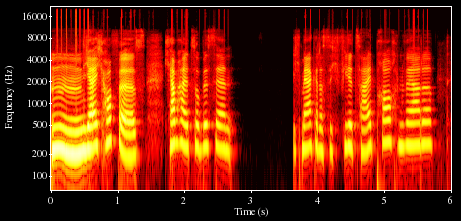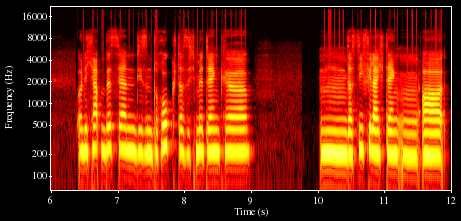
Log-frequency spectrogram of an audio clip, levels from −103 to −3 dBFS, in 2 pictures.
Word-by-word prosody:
Mhm, 220 -3 +9
ja, 240 +2 +9
ich 260 +2 -4
hoffe 305 -4 +3
es. 190 -1 +2 0.3
Ich - - -12
habe 280 +1 +6
halt 260 -3 0
so 255 0 -5
bisschen 255 -2 -5 0.9
ich 225 +2 -18
merke, 255 +2 0
dass 225 -1 -9
ich 220 -1 -14
viel 255 -1 -3
Zeit 245 +1 -4
brauchen 290 -3 -5
werde 270 +1 -3 0.6
und 220 0 -7
ich 225 +2 -7
habe 245 -1 -4
'n - - -6
bisschen 240 -2 -4
diesen 215 -1 -6
Druck, 260 +6 -4
dass 220 -2 -9
ich 200 +2 -15
mir 220 0 -3
denke 220 0 -4 1.1
hm, 210 -1 0
dass 205 0 -4
die 235 - -5
vielleicht 215 -3 -3
denken: 195 -2 -5
„Oh, 195 0 +1
225 Hz, 175 wpm, -22 LUFS, 210-255 Hz, 1.1 s, Mhm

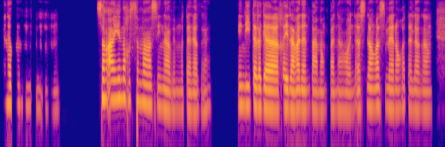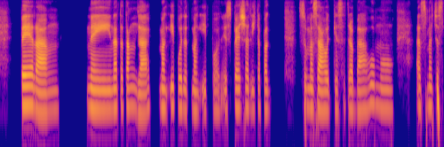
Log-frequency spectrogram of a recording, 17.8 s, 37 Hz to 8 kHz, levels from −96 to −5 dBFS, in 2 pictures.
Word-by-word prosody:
Ah, 180 - +1
mm, 175 -1 -17 0.5
mm. 140 - -20 0.8
Sang-ayon 215 0 +6
ako 215 -2 -1
sa 205 - -3
mga 190 -3 0
sinabi 155 -4 -2
mo 140 0 -14
talaga. 135 +2 -4 0.6
Hindi 175 0 0
talaga 155 -4 +6
kailangan 150 -1 +4
ng 145 - -14
tamang 140 -1 -4
panahon 140 0 -6
as 150 -1 0
lang 160 -1 +1
as 165 0 -2
meron 150 -1 0
ka - - -8
talagang 140 -1 -5 0.7
perang, 145 -5 +4 0.6
may 150 -2 +3
natatanggap, 155 -3 -2 0.2
mag-ipon 155 -1 -6
at - - -19
mag-ipon. 140 -1 -11
Especially 155 -1 +2
kapag 150 -1 -7 0.6
sumasahod 150 -3 -1
ka 150 - -10
sa - - -10
trabaho 150 +4 -5
mo, 150 -3 -14 0.4
as 165 0 -5
much 165 -1 -7
as - - -2
150 Hz, 130 wpm, -23 LUFS, 145-165 Hz, 0.8 s, Sang-ayon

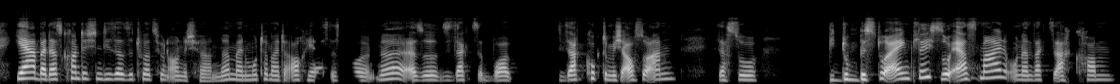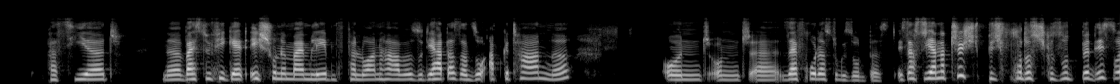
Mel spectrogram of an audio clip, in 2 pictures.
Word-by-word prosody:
Ja, 275 +1 +9
aber 250 -4 +6
das 240 +1 +3
konnte 280 -2 -1
ich 260 +1 -4
in 250 - -5
dieser 245 0 +1
Situation 230 0 -5
auch 200 - -3
nicht 185 -2 -5
hören, 160 0 -7
ne? 210 +4 -2
Meine 215 -3 -3
Mutter 225 +3 -5
meinte 210 -2 -4
auch: 215 0 -2
„Ja, 195 - -4
das - - -18
ist - - -47
toll,“ 190 -2 -5
ne? 245 +3 +1
Also 200 +1 -1
sie 190 +1 -11
sagt 210 +2 -3
so - - -8
boah 195 0 -1 0.5
sie 185 - -18
sagt 220 +1 +2
guckte 275 -4 -2
mich 205 -2 +1
auch 210 - +4
so - - -1
an. 255 +3 0 0.4
Sagt 205 -1 -4
so: 210 -2 -2 0.7
„Wie 210 -3 -9
dumm 225 -2 0
bist 230 +3 +3
du - - +7
eigentlich?" 310 +7 +5
so 245 -3 +5
erst 250 - +4
mal. 310 +2 +4
Und 220 - -7
dann 210 0 -2
sagt 220 0 -4
sie - - -1
„Ach 195 - 0
komm, 215 0 -6 0.5
passiert, 235 +2 -3 0.3
ne? 220 +2 -2
Weißt 245 +1 +5
du, - - -4
wie - - -10
viel 280 - -2
Geld 240 -2 +4
ich 260 0 +5
schon 275 -2 +1
in 250 - -3
meinem 235 -1 +3
Leben 235 -1 0
verloren 230 +1 -4
habe?“ 230 -1 -1
So, 230 -1 -9
die 240 +2 +3
hat 250 0 +4
das 265 0 +1
dann 225 -2 -3
so 240 - -1
abgetan, 270 +2 -2
ne, 245 +6 -4 0.9
und 220 0 -3
und, 210 -1 -8
äh: 205 0 -4
„Sei 245 +4 +3
froh, 255 +1 -1
dass 245 -1 -1
du 230 - -13
gesund 195 -3 -10
bist. 170 -1 -12
Ich 225 - -8
sage 275 0 +1
so: 270 - 0
„Ja 275 - +9
natürlich, 380 +6 +2
bin 270 - -5
ich 240 - 0
froh, 285 - -7
dass 280 -1 0
ich - - +1
gesund 255 0 -8
bin.“ 280 +1 0
Ich 295 +1 -2
so:„ 290 - -3
235 Hz, 250 wpm, -21 LUFS, 210-255 Hz, 0.9 s, Ja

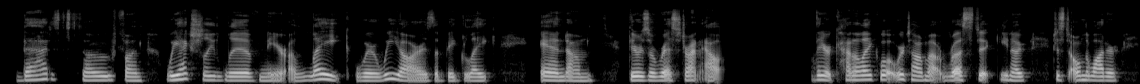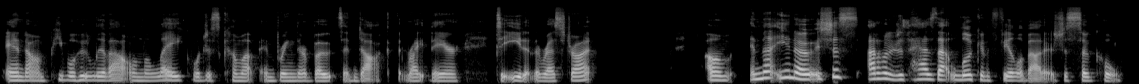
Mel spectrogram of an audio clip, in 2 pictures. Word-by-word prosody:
That 205 +6 -2
is 235 - -12
so 190 0 -1
fun, 180 -1 -1 0.2
we 205 +2 +5
actually 210 -5 -1
live 180 -1 +1
near 175 -1 -2
a - - -2
lake 210 +4 +1
where 175 -1 +1
we 235 +6 +1
are 185 - +2
is 160 - -3
a - - 0
big 170 0 -5
lake, 175 0 -1 0.4
and, 185 -1 +3
um, 170 +2 -2 0.3
there's 190 0 +4
a 185 - +3
restaurant 185 - +1
out - - 0 0.8
there, 210 0 +2
kinda 205 - -1
like 215 +1 +1
what 220 - +3
we're 235 - +3
talking 200 -4 0
about, - - -1
rustic, 465 -1 +1
you - - -2
know, 180 -1 +2 0.3
just 205 -1 -5
on 195 - +2
the 200 - +1
water, 185 -1 +1 0.2
and, 185 -1 +2
um, - - 0
people 190 +1 -4
who 195 0 +1
live 185 -1 0
out - - 0
on 175 -1 -3
the 170 - -3
lake 190 +2 0
will 175 - -3
just - - -7
come 170 -2 -4
up 165 - -3
and 170 -1 -4
bring 170 -1 0
their 170 0 -1
boats 165 +1 0
and 170 - -5
dock - - -2
th - - -10
right 165 - -2
there 165 0 0 0.3
to - - -1
eat 180 - +2
at - - -2
the - - -2
restaurant. 160 +4 +1 1.1
Um, 195 -1 +3 0.2
and 250 - +2
that, 300 0 +3
you 320 +1 +3
know, 265 -6 +7
it's - - +1
just 345 +5 0
I - - +6
don't 265 - +2
know, 265 - +5
it 235 - +1
just 220 0 -1
has 235 +1 +1
that 215 -1 +4
look 215 +1 +2
and 190 -3 -3
feel 185 0 0
about - - 0
it, - - -6
it's - - -7
just 180 -1 -4
so 175 -1 +1
cool. 175 - -4
190 Hz, 230 wpm, -23 LUFS, 175-215 Hz, 1.1 s, know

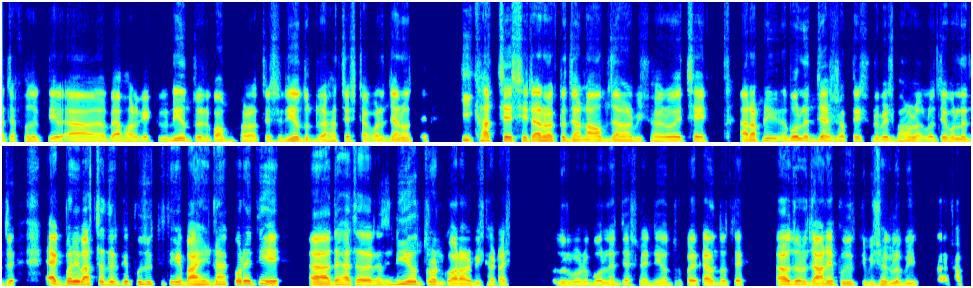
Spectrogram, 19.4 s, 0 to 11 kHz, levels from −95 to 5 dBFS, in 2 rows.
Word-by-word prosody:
রাখা 120 - -7
প্রযুক্তির 115 -1 -3 0.2
আ - - +3 0.3
ব্যবহারকে 115 0 -1
একটু 120 +3 -17
নিয়ন্ত্রণে 155 -5 0
কম 125 - 0
করার 115 -3 -3
চেষ্টা 120 +1 -8
নিয়ন্ত্রণে 140 -3 +1
রাখার 120 0 -3
চেষ্টা 120 0 -4
করেন, 130 +5 -4
যেন 140 0 +3
হচ্ছে 130 +1 -11 0.4
কি 180 - +1
খাচ্ছে 150 -1 +3
সেটারও 140 +1 +5
একটা 145 - -2
জানা 120 -1 +2
নাম 120 +1 +3
জানার 120 -1 +1
বিষয় 115 +1 -5
রয়েছে। 115 0 0 0.5
আর 135 - +4
আপনি 170 +4 -5 0.3
বললেন 165 +1 +3
যে - - +5 0.2
সব 155 - -3
থেকে 155 -2 -2
শুনে 145 0 -8
বেশ 150 -1 -1
ভালো 135 +1 -2
লাগলো। 120 -2 -4
যে 140 - +1
বললেন 140 +2 -1
যে 155 - +1 0.4
একবারই 205 +7 +6
বাচ্চাদেরকে 195 +1 +1
প্রযুক্তি 185 0 -3
থেকে 195 -2 +1
বাহির 150 +4 +5
না - - +3
করে 215 +1 +5
দিয়ে 225 -8 +4 0.4
আ - - +7 0.2
দেখা 170 +1 +1
যাচ্ছে 170 +1 0
তাদের 165 0 +3
কাছে 165 -1 -5
নিয়ন্ত্রণ 195 -2 +2
করার 120 -2 +3
বিষয়টা। 115 +4 -6 0.5
সুন্দর 140 -1 -7
করে 130 -1 -5
বললেন 115 +2 -3
যে - - -11
আসলে 130 +2 -8
নিয়ন্ত্রণ 135 +2 -8
করার 160 -1 0
কারণটা 150 -1 +1
হচ্ছে 155 +2 -3 0.4
আ - - +2
তারাও 155 - +6
যেন 155 -1 +2
জানে 135 +1 +6
প্রযুক্তি 135 0 -4
বিষয়গুলো 130 -1 -2
বি - - -3 0.3
তারা 120 -1 -6
সব 125 - -9
140 Hz, 220 wpm, -23 LUFS, 120-160 Hz, 0.5 s, আ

